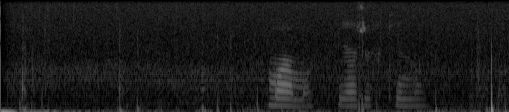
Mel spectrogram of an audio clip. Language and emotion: Russian, neutral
